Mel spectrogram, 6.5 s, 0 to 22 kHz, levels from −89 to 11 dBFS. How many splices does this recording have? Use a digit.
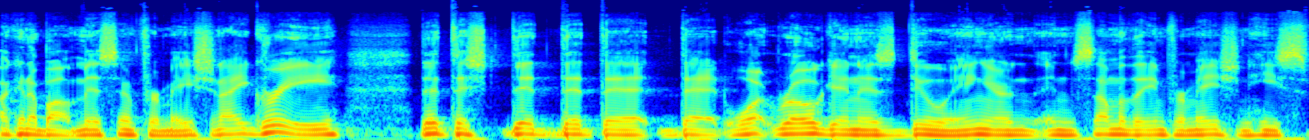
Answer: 0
